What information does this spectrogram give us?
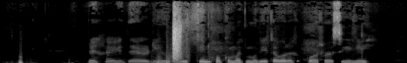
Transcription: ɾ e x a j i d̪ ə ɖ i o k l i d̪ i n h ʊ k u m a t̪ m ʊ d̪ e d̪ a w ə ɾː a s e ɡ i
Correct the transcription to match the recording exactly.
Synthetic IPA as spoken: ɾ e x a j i d̪ ə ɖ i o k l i t̪ i n h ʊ k u m a t̪ m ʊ d̪ e t̪ a w ə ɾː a s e ɡ i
